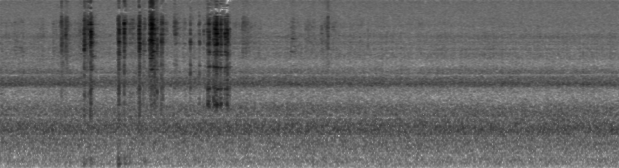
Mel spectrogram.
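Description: Small camp stove hissing steadily under the pan, with a few light metallic clicks and clinks in the first two seconds or so.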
